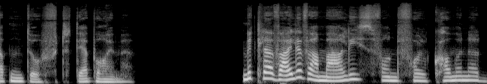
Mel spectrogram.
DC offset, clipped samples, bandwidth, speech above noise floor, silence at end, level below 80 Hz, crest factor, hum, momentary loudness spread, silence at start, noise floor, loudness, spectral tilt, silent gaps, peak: under 0.1%; under 0.1%; 19 kHz; over 74 dB; 0 s; -60 dBFS; 16 dB; none; 10 LU; 0 s; under -90 dBFS; -17 LUFS; -5.5 dB/octave; 1.45-2.35 s; 0 dBFS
